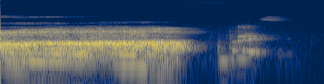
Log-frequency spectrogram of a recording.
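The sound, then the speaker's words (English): A person roaring back at a skeleton lets out a loud, sustained throaty roar for about a second and a half, voice imitating a monster, followed by a short rough growl that trails off into silence. “When the skeleton drops down and roars, I'm going to roar back at it.”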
